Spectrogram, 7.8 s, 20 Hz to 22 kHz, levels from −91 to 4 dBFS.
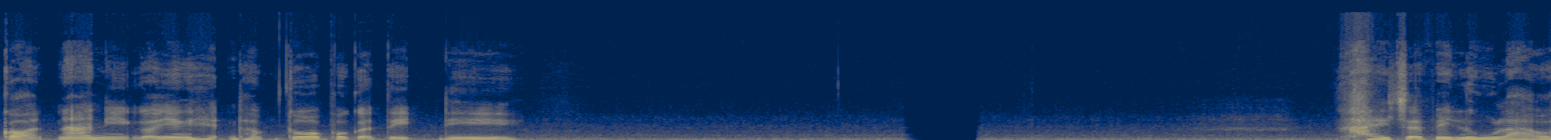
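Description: A speech recording with a call audio freeze from 4.51 to 4.90 s: the last sound smears into a brief fading buzz, then about 0.29 s of silence, likely from a jitter buffer running dry. Unlike a packet-loss dropout, speech resumes exactly where it stopped, 0.37 s late, with nothing missing.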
